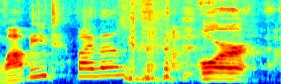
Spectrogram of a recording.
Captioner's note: all laughing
